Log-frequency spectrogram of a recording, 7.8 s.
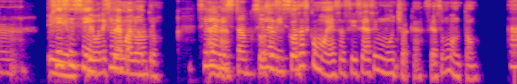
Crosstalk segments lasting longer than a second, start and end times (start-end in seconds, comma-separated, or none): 0.7-2.3, 3.1-4.6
